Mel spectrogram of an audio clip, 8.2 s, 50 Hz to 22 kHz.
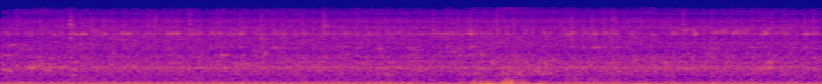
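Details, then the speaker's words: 1947 Ford street rod on a hot day, choke opening: steady, even low rumble with no stumble or skipped beats. Healthy V8 idle, running much better than before. "Okay. We're good. Choke is opening up nicely. Sure is running a lot better."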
